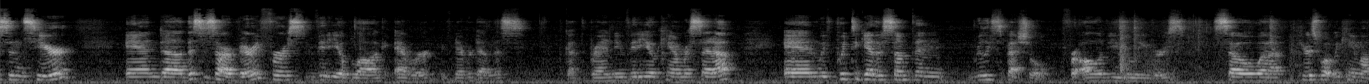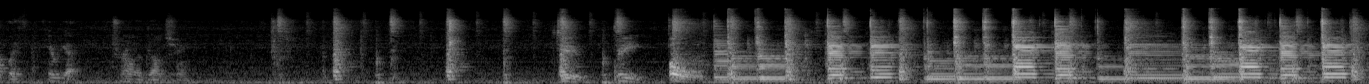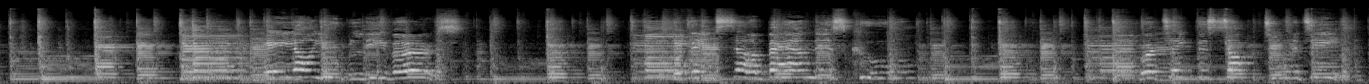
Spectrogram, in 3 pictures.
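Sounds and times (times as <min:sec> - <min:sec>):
guitar strumming chords: 0:20.4 - 0:41.0
woman singing: 0:29.7 - 0:32.0, 0:33.9 - 0:36.7, 0:38.5 - 0:41.0.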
